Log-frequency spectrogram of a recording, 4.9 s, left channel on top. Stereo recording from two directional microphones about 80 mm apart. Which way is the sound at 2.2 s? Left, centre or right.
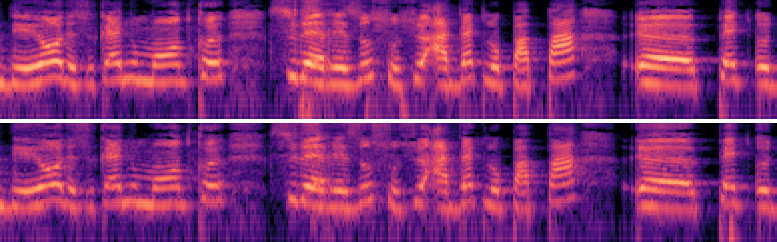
Left.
